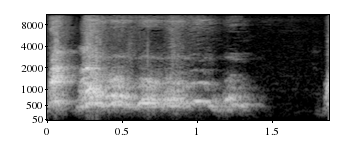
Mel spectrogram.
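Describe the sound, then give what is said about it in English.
Dogs barking in a fairly loud, continuous burst of overlapping yaps for over a second, then a brief silence before another bark starts. “Shut up, dogs.”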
